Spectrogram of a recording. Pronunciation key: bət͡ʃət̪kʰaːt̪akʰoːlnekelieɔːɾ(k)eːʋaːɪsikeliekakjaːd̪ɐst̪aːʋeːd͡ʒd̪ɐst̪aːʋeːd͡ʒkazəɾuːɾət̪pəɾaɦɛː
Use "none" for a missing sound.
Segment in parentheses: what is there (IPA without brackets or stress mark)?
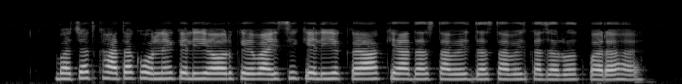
k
